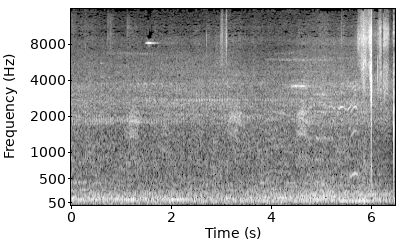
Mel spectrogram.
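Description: Room ambience in a crowded exam hall: indistinct voices over a steady low hum.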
